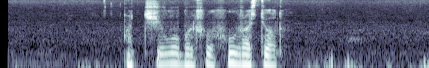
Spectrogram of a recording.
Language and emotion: Russian, neutral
